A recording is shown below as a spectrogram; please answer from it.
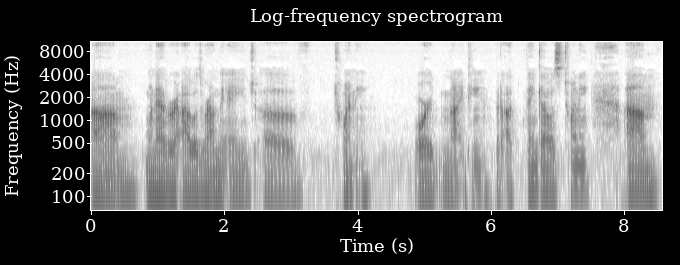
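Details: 22-year-old adult with verbal apraxia, a neurological brain-to-mouth motor planning disorder without muscle weakness; diagnosed as childhood apraxia of speech when young, rediagnosed around age 20; about 8 years of speech therapy; speech sometimes mistaken for a southern, Scottish or German accent; apraxia of speech.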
